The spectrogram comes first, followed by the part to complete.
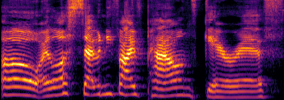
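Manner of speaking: dry, sarcastic tone. Retelling a woman's answer to a man who phoned her, imitating a sarcastic reply. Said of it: "Like sarcastically".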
